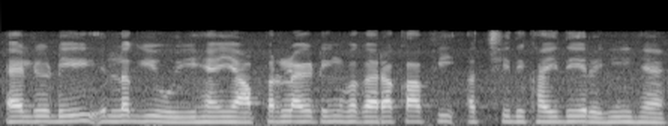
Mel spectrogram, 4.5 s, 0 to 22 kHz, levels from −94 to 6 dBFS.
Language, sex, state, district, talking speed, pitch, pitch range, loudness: Hindi, female, Haryana, Jhajjar, 190 wpm, 165 Hz, 155-170 Hz, -16 LUFS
